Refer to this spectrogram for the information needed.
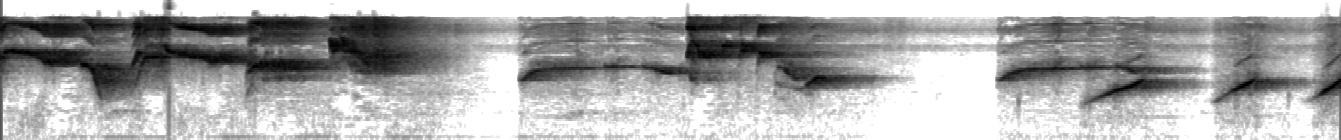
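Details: White-rumped shama singing varied, melodious whistles: looping high notes, level fluty tones, then sharp rising slurs, with short gaps between phrases.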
